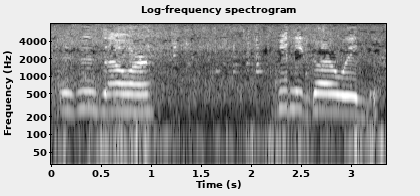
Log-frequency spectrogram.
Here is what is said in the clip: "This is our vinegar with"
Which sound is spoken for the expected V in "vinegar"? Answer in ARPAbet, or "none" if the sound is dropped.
B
